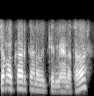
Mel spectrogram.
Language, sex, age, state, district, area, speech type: Kashmiri, male, 30-45, Jammu and Kashmir, Kupwara, rural, conversation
